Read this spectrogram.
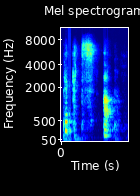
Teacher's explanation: I don't use my voice. I just use my tongue and my teeth just a little bit, and I push air out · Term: T sound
